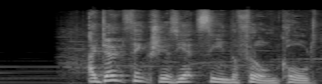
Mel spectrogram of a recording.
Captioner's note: voiceover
